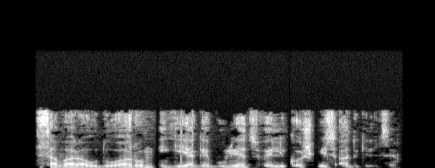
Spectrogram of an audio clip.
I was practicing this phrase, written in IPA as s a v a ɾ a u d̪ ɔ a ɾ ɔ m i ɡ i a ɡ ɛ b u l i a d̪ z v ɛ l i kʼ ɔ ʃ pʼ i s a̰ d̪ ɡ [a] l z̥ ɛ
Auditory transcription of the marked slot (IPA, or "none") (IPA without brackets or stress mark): i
